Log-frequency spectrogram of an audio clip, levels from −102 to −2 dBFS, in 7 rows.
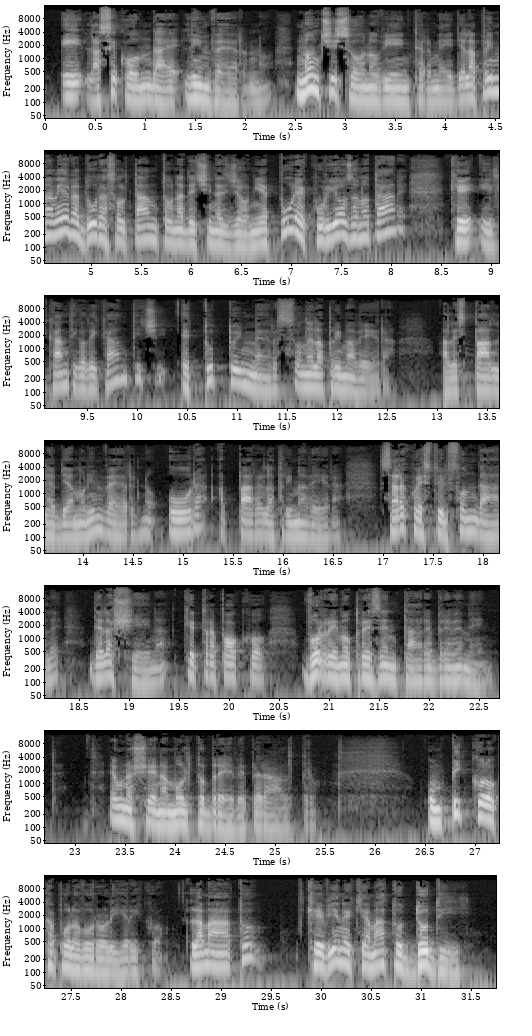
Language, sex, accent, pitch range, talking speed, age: Italian, male, native, 110-150 Hz, 125 wpm, 50-69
